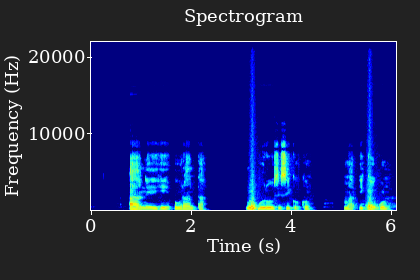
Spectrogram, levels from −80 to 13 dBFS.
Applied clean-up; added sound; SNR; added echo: none; Whoosh, swoosh, swish; 0 dB; none.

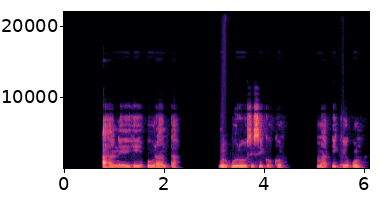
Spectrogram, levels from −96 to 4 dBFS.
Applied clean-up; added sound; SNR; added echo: neural mask model DeepFilterNet 3.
